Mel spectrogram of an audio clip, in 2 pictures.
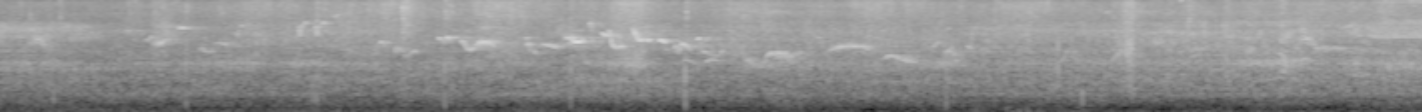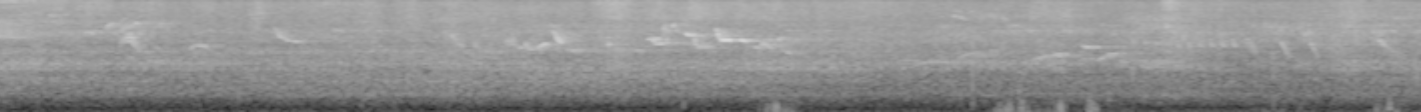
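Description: Birds chirping and singing in short, quick phrases over a steady outdoor hiss, with a few low thumps in the last few seconds.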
